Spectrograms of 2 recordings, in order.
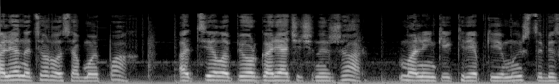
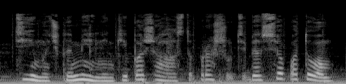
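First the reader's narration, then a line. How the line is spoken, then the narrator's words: Breathless choking whisper. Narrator (Russian): захлебываясь, зашептала она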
